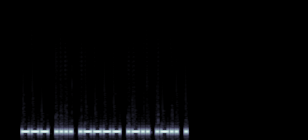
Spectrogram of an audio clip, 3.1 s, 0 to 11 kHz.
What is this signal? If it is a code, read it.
Morse code, heard as a keyed tone, about 49 wpm, 700 Hz. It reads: OH1LLE
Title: DXCC-100 Call Signs - 6 Characters - Repeated 2x - 50wpm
